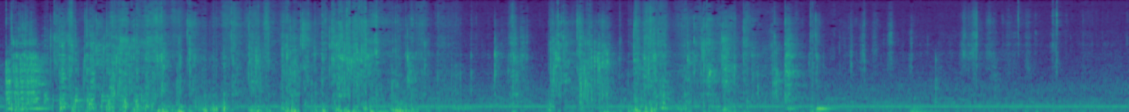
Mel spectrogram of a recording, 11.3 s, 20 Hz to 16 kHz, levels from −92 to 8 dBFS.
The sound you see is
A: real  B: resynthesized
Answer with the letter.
A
